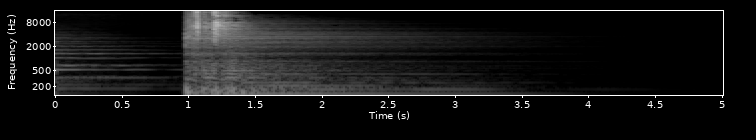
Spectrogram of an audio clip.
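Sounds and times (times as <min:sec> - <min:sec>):
instrumental crime background music without words: 0:01.0 - 0:03.2.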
